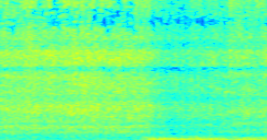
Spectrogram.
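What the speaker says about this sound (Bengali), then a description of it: "কি পরিমাণ যে ঝড় শুরু হয়েছে" Stormy wind and rain outdoors make a loud, continuous wash of noise, and a deeper rumbling gust swells in about halfway through and keeps going to the end.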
